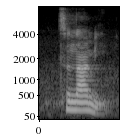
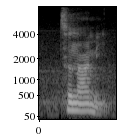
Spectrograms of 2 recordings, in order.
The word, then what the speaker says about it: tsunami: Pense na palavra tsunami. Tsunami. Tsunami, ok? Com três sílabas. Tsunami. E não tsunami.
